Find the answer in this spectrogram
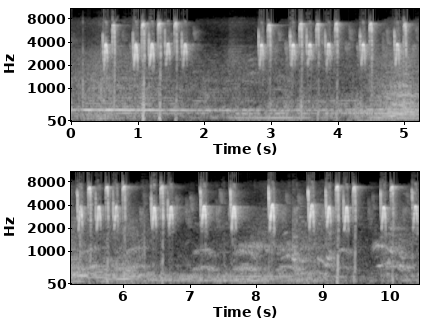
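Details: Bar-winged prinia giving long runs of quick, high, sharp chirps in dense clusters, brief pauses between bursts, over a soft low hum.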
